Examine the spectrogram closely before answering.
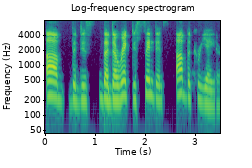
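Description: Her speech comes fairly slowly. A woman, with ordinary pitch variation. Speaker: study group participant. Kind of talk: casual chat. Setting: video call.

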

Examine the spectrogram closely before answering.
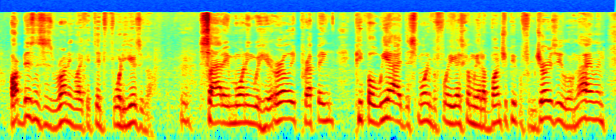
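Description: Very fast speech in a New York accent, with fairly even intonation. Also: man, high pitch for a man. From Rockland County, New York. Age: 50s. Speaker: deli owner. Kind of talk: on-location interview. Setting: indoor marketplace.

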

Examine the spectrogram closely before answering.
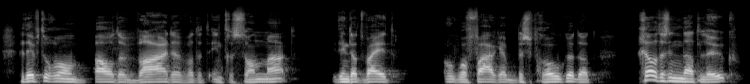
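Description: In a very clean recording with a silent background, a man with an unremarkable speaking voice talks at a moderate pace, his medium pitch showing ordinary variation. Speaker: podcast host. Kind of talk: interview. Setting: at guest's home.

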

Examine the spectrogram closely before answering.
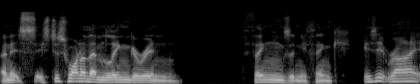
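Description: A man's dark, mellow voice with a British accent, very wide pitch swings and a fairly quick pace. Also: quiet background. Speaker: true-crime podcaster. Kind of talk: casual chat. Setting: home studio.

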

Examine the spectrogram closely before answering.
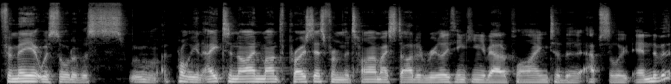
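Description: In a very clean recording with a silent background, a man with an Australian accent speaks at a fairly quick pace, his medium pitch and intonation fairly even. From Australia, Melbourne. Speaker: medical doctor. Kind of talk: interview.

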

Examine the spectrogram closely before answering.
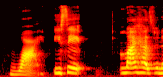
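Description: On a very clean recording with a silent background, a woman with an American accent talks at a very slow pace in a bright, sharp tone. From Rio Grande Valley, Texas. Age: 30s. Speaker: podcast host and criminologist. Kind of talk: solo podcast narration.

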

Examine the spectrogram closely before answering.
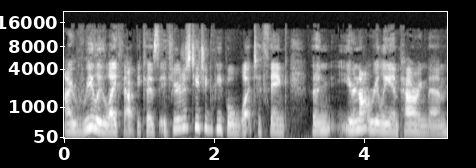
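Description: A woman with an ordinary speaking voice talks at a fairly quick pace, medium in pitch with lively intonation. The recording is very clean, with a silent background. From Michigan. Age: 20s. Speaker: bible teacher. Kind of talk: casual chat.

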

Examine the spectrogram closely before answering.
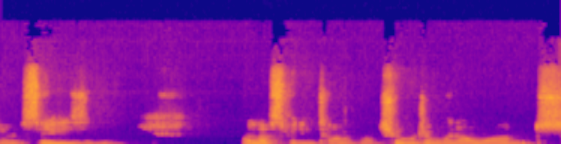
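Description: A fairly low, somewhat breathy man's voice with a New Zealand accent, dark and mellow in tone, calm, fairly quick, with fairly even intonation. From New Zealand, Napier. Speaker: life coach and mentor. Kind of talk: interview.

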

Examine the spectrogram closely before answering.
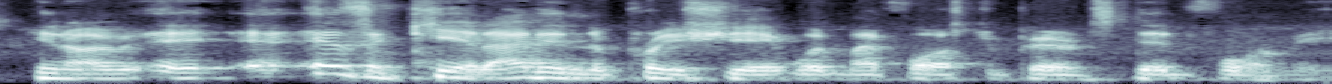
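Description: A man with a Chicago accent, fairly high in pitch, at a moderate pace. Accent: American (Chicago). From US, Chicago. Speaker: entrepreneur and author. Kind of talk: interview conversation. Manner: halting, with many repeated words.

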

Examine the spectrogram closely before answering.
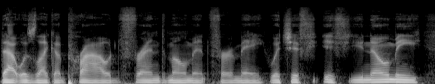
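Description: A man's very deep, low voice at a very slow pace, monotone and flat, on a very clean recording with a silent background. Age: 30s. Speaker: podcast host. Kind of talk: casual chat.

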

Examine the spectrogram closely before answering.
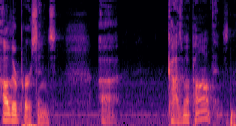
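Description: There is noticeable background noise behind a man's voice. He speaks at a medium pitch and a moderate pace. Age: 50s. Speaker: bartender and podcast host. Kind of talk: casual solo talk. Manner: loud, barking.

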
